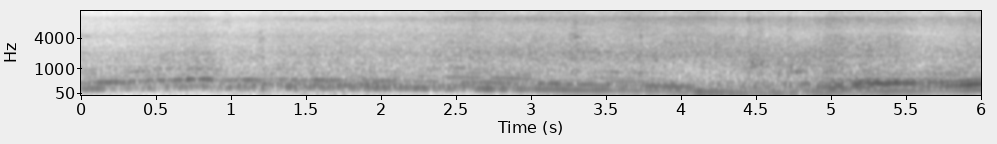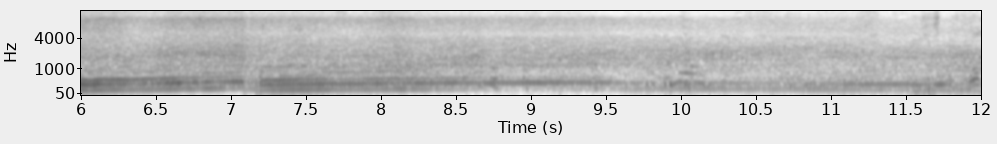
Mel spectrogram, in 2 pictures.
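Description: Racing sidecar outfit's motorcycle engine passing close: the revs fall off as it slows, dropping low about four and a half seconds in, then climb as it accelerates away and hold a steady note as it recedes.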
